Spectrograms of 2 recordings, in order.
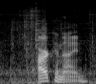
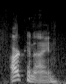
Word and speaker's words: Arcanine: One of those freaks that pronounces that big dog as Arcanine. Arkan9. That's how I say it. Arcanine. Yeah. Arcanine. How else would How else would you say it? Because it's an arcane canine.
